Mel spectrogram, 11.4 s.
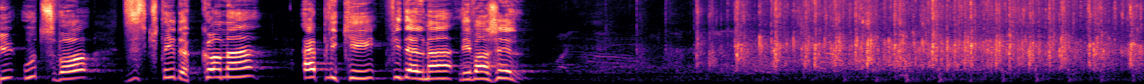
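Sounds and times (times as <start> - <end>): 
speech: 0.0 - 5.3
audience applauding: 6.3 - 11.4.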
